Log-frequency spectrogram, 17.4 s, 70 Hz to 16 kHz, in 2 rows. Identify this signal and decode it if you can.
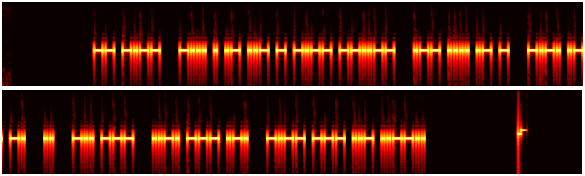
Morse code, heard as a keyed tone, about 28 wpm, 700 Hz. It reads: MY BEAUTY, WHAT CAN I DO FOR YOU?
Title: Sentences from Top 1000 Words - Review Part 2 - 28wpm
